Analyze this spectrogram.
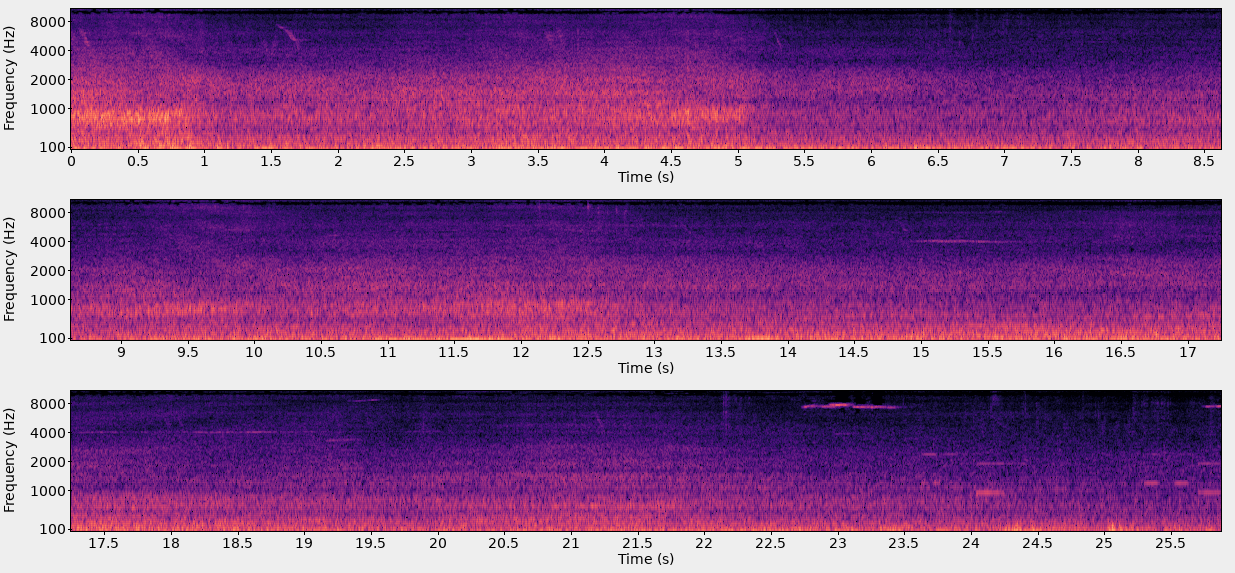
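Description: Traffic hums steadily at a street crossing outdoors.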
